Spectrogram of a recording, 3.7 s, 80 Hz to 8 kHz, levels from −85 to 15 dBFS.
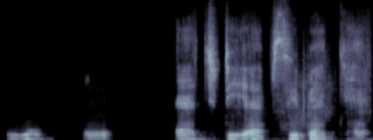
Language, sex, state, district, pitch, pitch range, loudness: Hindi, male, Uttar Pradesh, Etah, 125 Hz, 120-130 Hz, -21 LUFS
